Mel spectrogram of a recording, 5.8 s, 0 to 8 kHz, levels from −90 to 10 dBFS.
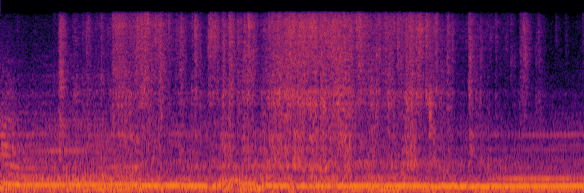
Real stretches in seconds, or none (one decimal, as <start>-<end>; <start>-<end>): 0.0-2.4; 3.5-4.3; 4.9-5.8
